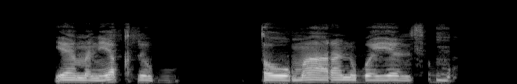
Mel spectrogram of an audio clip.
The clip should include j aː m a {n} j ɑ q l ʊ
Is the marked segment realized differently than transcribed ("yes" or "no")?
no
